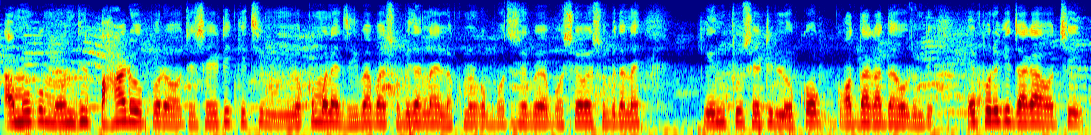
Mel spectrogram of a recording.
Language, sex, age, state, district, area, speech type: Odia, male, 30-45, Odisha, Malkangiri, urban, spontaneous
